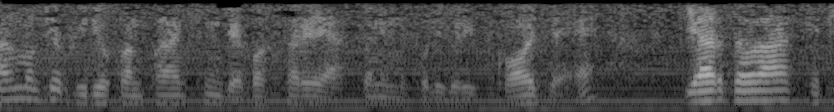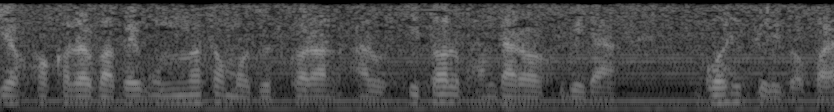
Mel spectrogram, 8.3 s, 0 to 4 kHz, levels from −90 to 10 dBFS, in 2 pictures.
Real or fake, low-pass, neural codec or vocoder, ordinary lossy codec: real; 3.6 kHz; none; MP3, 24 kbps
